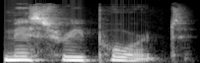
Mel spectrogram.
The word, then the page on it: misreport: American English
